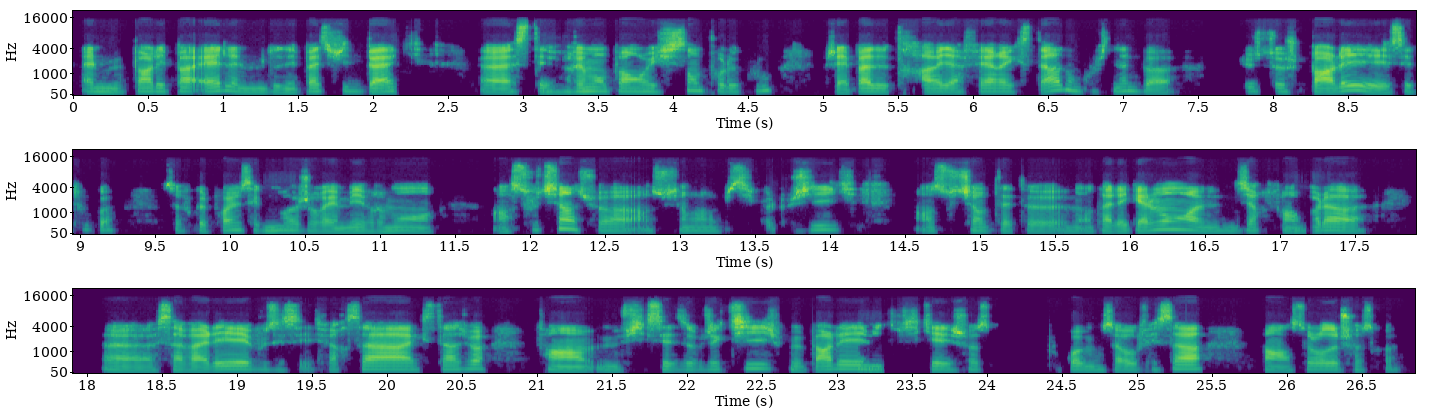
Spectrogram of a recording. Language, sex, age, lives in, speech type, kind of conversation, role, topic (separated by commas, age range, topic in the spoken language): French, male, 20-24, France, conversation, advice, user, Comment décrire une attaque de panique soudaine en public ?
